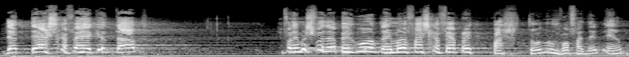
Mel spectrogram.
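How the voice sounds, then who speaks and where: A man's voice: very high voice, quick pace. A man with a Brazilian Portuguese accent preaching a sermon in a church, acting out dialogue as he tells stories. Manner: animated storytelling, acting out dialogue. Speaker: pastor. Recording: long church hall reverb.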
